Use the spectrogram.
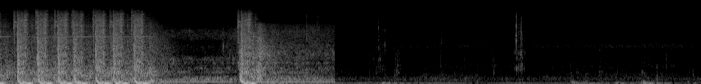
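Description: Gunfire in the game PUBG Mobile: a loud rapid burst of automatic fire, a short pause and a second burst, then quieter scattered single shots and game sounds.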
